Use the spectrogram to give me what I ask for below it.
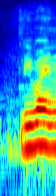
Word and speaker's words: Levine Act: Levine Act.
